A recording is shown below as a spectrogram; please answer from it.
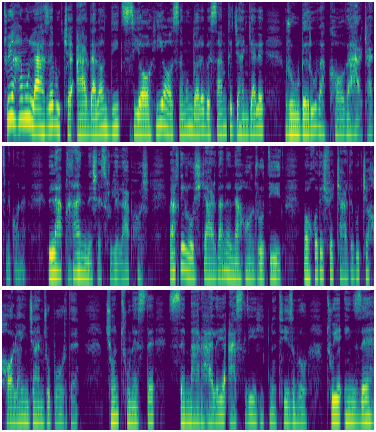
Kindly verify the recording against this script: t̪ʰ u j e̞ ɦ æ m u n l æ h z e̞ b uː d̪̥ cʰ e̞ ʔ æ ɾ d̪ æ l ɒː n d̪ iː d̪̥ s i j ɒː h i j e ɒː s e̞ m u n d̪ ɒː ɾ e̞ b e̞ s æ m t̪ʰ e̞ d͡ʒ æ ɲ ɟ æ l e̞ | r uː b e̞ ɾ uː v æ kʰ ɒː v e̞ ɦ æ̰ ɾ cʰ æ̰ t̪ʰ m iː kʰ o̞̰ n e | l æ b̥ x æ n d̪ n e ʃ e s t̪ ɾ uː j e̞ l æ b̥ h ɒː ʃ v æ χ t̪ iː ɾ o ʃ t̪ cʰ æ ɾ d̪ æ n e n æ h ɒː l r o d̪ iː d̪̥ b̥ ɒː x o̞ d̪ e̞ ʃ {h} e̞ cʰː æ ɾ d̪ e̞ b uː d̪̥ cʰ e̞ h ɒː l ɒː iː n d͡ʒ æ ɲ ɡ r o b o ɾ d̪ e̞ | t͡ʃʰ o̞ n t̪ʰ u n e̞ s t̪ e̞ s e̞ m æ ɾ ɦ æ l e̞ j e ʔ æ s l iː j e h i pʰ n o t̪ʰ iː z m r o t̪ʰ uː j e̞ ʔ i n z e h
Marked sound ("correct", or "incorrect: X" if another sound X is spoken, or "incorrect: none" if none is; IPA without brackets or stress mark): incorrect: f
